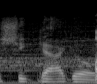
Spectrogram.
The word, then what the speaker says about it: Chicago: Did I say it right? Chicago. – Aba, oo naman.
